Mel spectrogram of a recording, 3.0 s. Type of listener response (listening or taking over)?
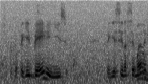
taking over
